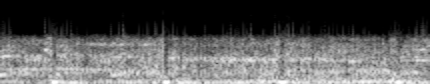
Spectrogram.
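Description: Loud live music from a DJ set with a pulsing bass beat, played over a concert PA and recorded from within the crowd, its sound dull and cut off in the highs.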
